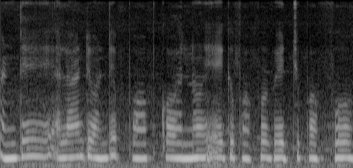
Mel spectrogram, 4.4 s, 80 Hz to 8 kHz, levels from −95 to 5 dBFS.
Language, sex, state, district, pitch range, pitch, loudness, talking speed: Telugu, female, Andhra Pradesh, Srikakulam, 255-275 Hz, 265 Hz, -30 LUFS, 120 wpm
